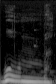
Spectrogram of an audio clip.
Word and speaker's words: womb: Silent B. Womb.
